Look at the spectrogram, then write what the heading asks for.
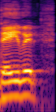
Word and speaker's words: d4vd: So, pretty much first topic now, I'm pretty sure his name is pronounced David.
